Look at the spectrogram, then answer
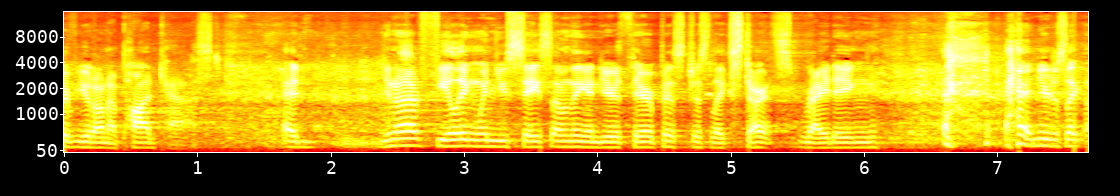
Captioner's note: laughter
